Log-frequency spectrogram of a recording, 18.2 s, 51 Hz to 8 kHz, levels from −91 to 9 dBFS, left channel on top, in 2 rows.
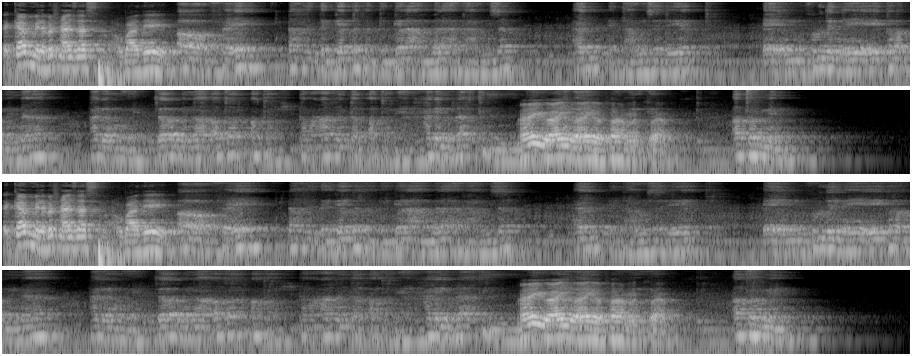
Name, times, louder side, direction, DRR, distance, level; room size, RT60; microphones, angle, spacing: voice 1, 0.0-1.6 14.3-15.7, equal, ahead, 7 dB, 0.4 m, -18 dB
voice 2, 1.7-5.1 5.7-6.9 7.6-9.6 9.9-15.7 16.4-16.9, equal, 60° left, -9 dB, 2.9 m, -29 dB
13.5 x 8.3 x 2.5 m, 1.2 s
head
